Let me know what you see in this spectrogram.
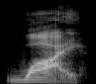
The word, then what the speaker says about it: Wyvern: They even have the pronunciation right here. W-A-I-V upside down E-R-N slash, you know, the next one would be capital W-Y dash lowercase V upside down E-R-N. Wyvern. – Wyvern.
